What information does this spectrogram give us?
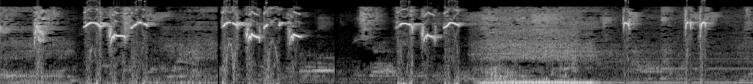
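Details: Cinereous tit calling to lure others, which answer: crisp high chirps and rising whistles in bursts, then a stretch of low hiss and hum with a few scattered notes.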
